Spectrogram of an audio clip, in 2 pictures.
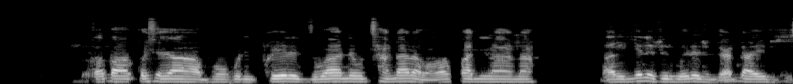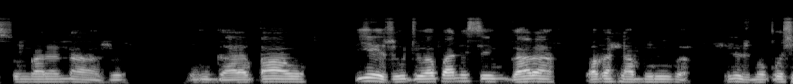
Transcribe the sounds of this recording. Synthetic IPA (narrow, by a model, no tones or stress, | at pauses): ʐakaɓakoʃ̬ejapokutipwe̞ɾe̞d͡ziwane̞utʰananaɦwakakwanirana | ʋaɾiŋɡe̞ne̞ʐirwe̞ɾe̞ʐiŋɡa̰ɗaiʐit͡ʃisuŋɡananaʐo̞ | mukuɡʱaɾakwaːwo̞ | uje̞ʐekut̬iʋakwanise̞kuɡʱaɾa | wʔakaɬambuɾuka | ʐ̥inuʐino̞koʃa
